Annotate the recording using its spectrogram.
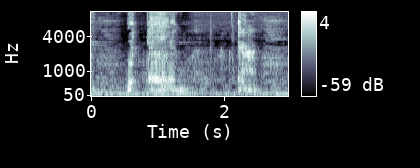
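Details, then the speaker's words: An adult coughing while singing a devotional song, which the singer blames on cold weather: three harsh, throaty bursts (short, longer rasping, then another), like coughing and throat clearing. "खांसी आ गई, ठंडा मौसम हो रहा है।"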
